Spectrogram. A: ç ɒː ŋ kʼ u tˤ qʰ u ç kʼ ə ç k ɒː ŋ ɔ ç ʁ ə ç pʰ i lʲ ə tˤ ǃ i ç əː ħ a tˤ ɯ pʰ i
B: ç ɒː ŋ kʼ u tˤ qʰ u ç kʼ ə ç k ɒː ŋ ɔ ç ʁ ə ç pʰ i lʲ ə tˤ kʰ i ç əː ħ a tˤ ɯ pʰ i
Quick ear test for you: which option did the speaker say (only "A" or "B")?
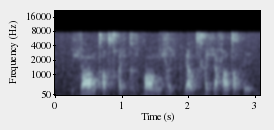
B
